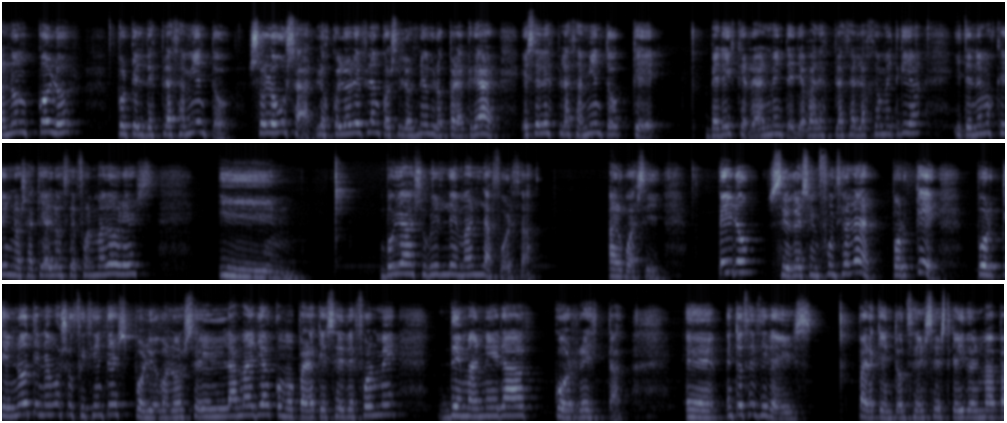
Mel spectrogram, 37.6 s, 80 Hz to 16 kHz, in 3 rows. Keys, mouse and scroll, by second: 1.2 click, 11.3 click, 17.7-21.0 drag.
